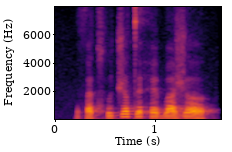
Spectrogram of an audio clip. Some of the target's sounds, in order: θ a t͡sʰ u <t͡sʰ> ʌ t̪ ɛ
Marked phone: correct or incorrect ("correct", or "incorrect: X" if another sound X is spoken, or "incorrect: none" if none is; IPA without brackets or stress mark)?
incorrect: t͡ʃ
